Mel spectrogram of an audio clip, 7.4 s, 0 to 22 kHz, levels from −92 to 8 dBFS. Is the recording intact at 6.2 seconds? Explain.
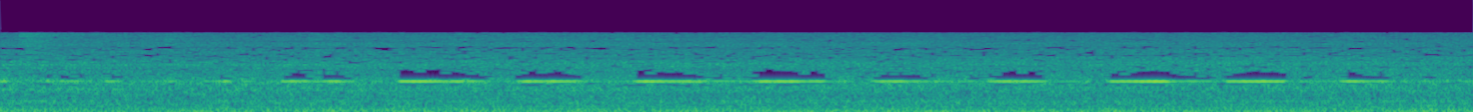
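No. At 6.2 seconds, as throughout the clip, the sound is hissy and grainy, with roughened tones, smeared attacks and nothing above about 6.6 kHz. This is likely heavy Vorbis compression at a very low bitrate, which discards the treble and quantises the remaining fine detail into noise.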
